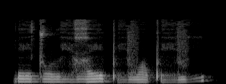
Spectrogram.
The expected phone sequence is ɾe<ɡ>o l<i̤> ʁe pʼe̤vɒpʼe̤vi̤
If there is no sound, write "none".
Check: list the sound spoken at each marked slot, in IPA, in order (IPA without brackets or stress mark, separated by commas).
d, e̤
